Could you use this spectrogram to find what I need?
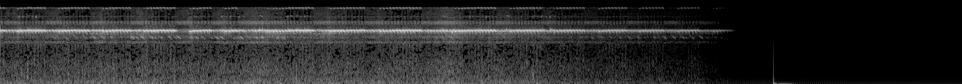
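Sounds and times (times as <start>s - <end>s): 
aomatsumushi insect chirping: 0.0s - 7.3s.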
